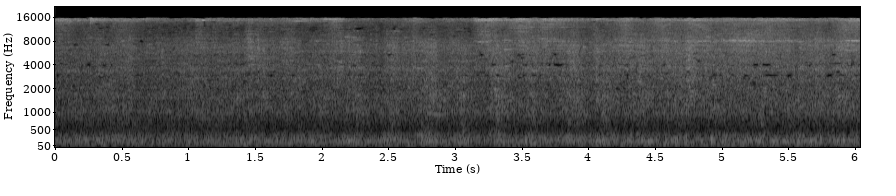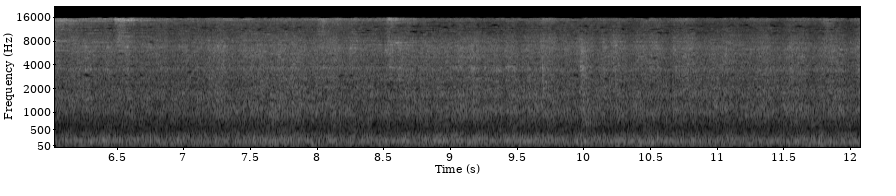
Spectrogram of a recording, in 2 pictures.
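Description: Freight train wagons rolling past close by: a steady rumble of steel wheels on the rails, with occasional faint clicks.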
